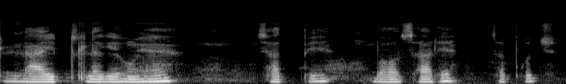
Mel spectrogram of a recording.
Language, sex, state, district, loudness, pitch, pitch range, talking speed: Hindi, male, Bihar, West Champaran, -16 LUFS, 125 Hz, 120-140 Hz, 115 wpm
